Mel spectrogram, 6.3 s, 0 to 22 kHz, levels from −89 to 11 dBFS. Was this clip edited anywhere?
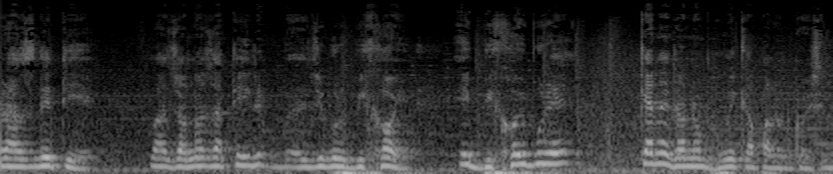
no; 0 cuts

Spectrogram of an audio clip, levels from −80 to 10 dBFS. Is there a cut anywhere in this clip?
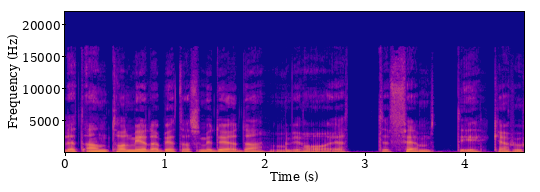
no; 0 cuts

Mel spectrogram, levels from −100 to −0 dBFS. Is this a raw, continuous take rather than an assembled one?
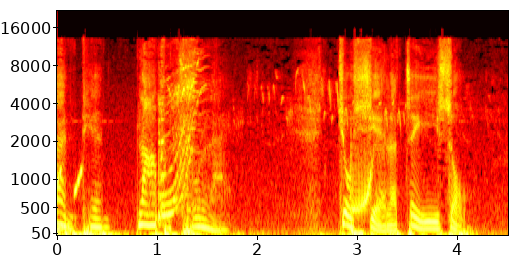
yes; 0 cuts

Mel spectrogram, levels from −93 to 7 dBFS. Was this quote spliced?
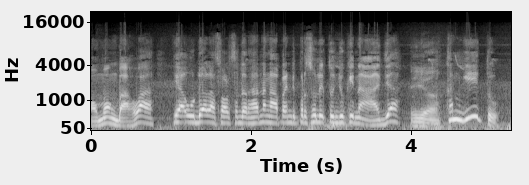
no; 0 cuts

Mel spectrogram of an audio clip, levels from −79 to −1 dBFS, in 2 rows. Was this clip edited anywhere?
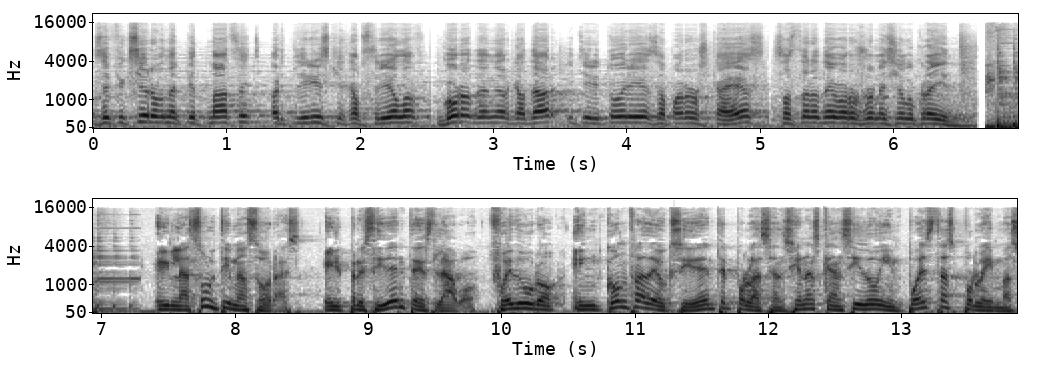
yes; 3 cuts; at 2.5 s, 5.0 s, 6.7 s

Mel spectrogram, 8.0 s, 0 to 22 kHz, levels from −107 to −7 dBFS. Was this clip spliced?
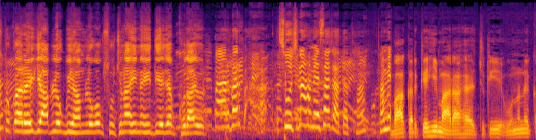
yes; 1 cut; at 5.9 s

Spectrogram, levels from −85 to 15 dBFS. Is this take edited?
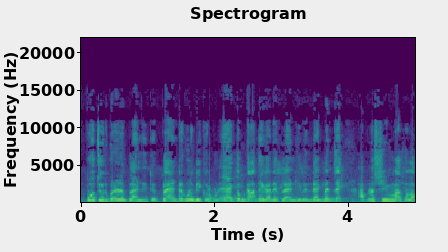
no; 0 cuts

